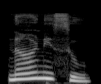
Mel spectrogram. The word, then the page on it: ನುಣ್ಣಿಸು: nuṇṇisu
